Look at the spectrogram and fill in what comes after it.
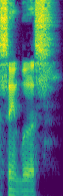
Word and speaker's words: St. Louis: Do you pronounce it St. Louis or St. Louis? – I'd always go with St. Louis. – Good, because so would I, and so would people I know from St. Louis.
